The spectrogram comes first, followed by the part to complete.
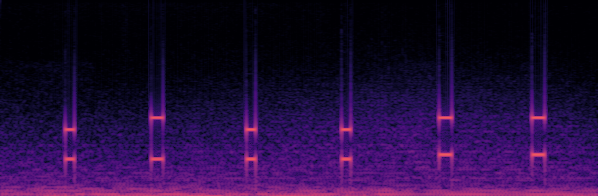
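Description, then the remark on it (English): Six short, dual-pitched test tones played over a phone line beep at a steady, roughly one-second rhythm, each brief and clear above a constant low hum, with no one speaking. “My phone seems to be filtering out the tone.”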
